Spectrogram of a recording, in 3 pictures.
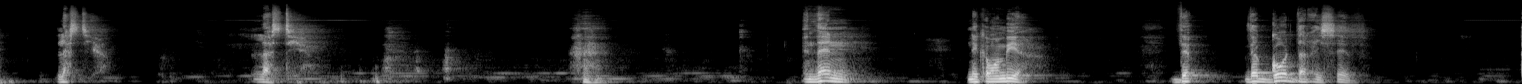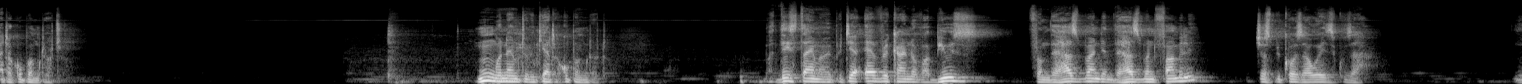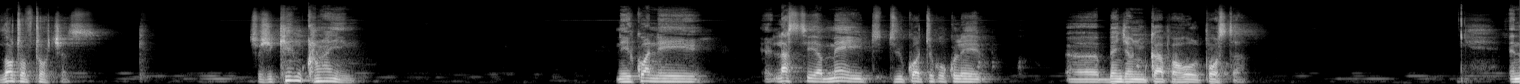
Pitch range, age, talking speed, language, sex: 120-145 Hz, 30-49, 80 wpm, Swahili, male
